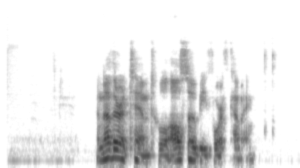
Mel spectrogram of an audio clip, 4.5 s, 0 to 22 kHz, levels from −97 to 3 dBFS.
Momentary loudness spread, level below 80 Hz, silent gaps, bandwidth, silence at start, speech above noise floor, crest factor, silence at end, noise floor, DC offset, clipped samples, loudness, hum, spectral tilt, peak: 16 LU; -68 dBFS; none; 9 kHz; 1.45 s; 50 dB; 18 dB; 0.7 s; -77 dBFS; under 0.1%; under 0.1%; -27 LUFS; none; -6.5 dB/octave; -12 dBFS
